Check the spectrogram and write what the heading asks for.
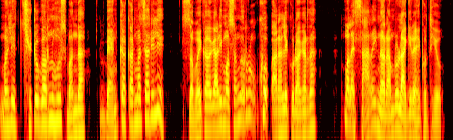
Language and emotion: Nepali, sad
